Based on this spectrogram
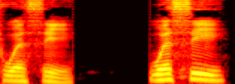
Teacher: Do you see that I omit the R?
